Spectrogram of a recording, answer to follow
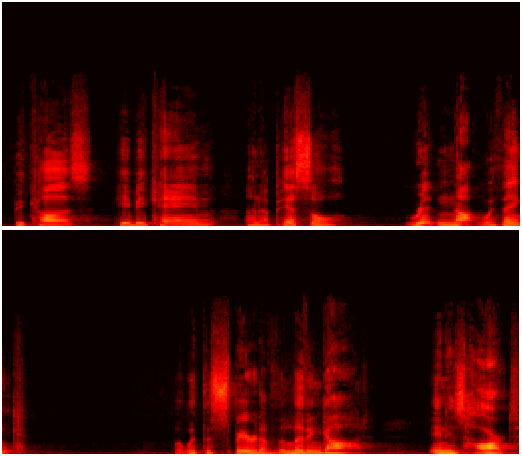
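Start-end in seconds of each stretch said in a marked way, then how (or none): none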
